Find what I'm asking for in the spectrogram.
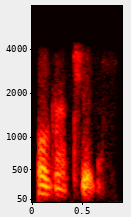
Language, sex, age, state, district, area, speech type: Urdu, male, 18-30, Delhi, East Delhi, urban, conversation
